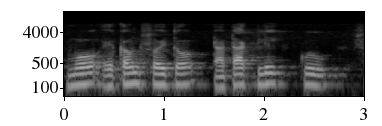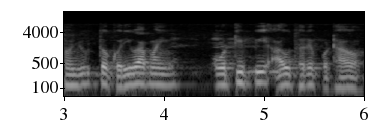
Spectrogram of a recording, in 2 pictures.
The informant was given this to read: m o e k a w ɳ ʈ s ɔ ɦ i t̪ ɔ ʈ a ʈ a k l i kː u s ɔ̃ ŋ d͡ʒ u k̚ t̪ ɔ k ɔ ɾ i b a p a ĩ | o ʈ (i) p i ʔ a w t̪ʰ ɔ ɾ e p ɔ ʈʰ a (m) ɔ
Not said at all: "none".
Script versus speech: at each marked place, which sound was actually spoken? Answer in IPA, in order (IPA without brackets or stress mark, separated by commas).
i, none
